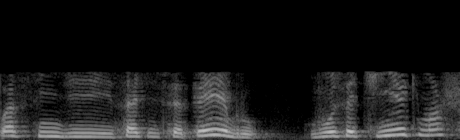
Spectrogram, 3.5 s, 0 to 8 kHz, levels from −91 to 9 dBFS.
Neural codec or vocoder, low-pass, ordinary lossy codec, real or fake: none; 7.2 kHz; AAC, 16 kbps; real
